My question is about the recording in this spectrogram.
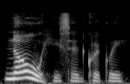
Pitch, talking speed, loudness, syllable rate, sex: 185 Hz, 185 wpm, -17 LUFS, 4.1 syllables/s, female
